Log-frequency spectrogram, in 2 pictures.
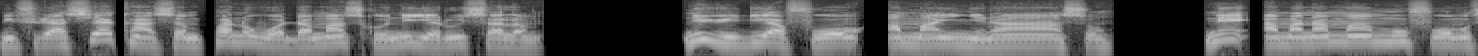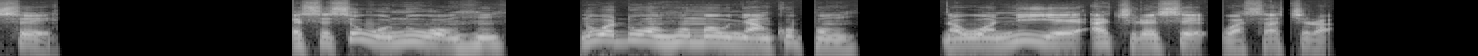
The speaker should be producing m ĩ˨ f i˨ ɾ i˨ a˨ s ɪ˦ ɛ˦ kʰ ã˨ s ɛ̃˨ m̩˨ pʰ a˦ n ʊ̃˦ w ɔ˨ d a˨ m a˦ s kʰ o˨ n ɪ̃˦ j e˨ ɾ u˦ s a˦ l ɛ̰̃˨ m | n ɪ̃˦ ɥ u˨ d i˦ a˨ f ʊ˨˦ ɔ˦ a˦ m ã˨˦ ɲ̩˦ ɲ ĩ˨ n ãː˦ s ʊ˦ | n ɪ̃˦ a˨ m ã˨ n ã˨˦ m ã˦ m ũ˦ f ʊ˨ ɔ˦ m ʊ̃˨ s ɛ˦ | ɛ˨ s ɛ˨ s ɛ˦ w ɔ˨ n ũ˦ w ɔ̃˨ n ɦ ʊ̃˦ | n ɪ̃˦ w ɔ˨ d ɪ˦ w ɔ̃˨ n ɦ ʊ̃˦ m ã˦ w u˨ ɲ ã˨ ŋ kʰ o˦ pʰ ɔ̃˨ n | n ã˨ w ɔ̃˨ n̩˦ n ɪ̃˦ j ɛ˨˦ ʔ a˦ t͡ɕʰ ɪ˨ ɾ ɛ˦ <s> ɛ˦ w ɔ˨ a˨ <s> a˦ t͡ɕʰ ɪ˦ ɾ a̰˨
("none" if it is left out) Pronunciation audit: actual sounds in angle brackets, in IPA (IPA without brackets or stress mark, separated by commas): s, s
